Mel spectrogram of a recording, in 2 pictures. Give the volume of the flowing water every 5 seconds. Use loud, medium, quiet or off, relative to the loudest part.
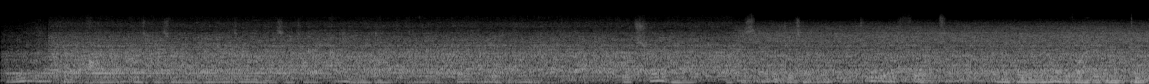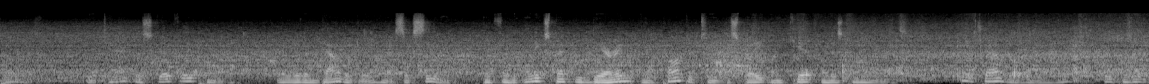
medium, medium, loud, loud, loud.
